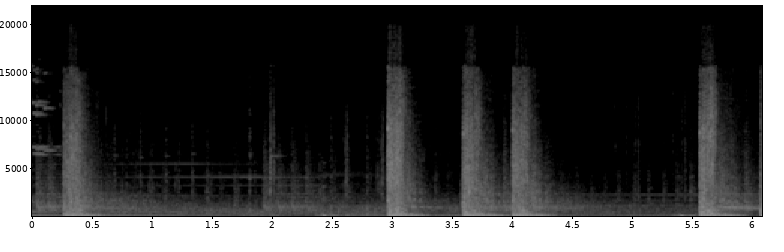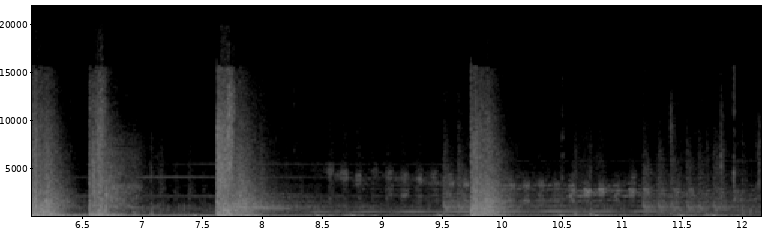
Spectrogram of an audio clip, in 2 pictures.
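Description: Gunfire rings out in a shootout in the video game Manhunt, with loud, sharp single shots at irregular intervals, sometimes in quick pairs, over a low droning game ambience.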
